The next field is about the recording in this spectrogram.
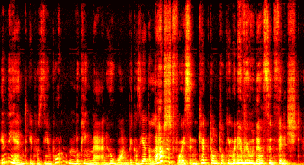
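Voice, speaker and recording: A woman reading a children's story aloud as an expressive narrator. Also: medium pitch, fast, slightly rough.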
